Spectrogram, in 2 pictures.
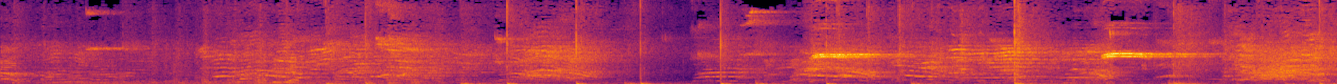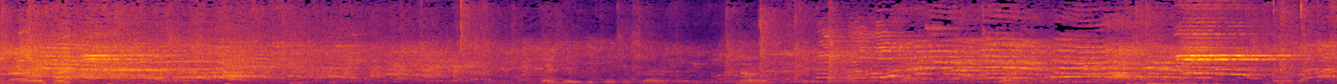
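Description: Girls and spectators chatter and shout across the echoing hall.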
